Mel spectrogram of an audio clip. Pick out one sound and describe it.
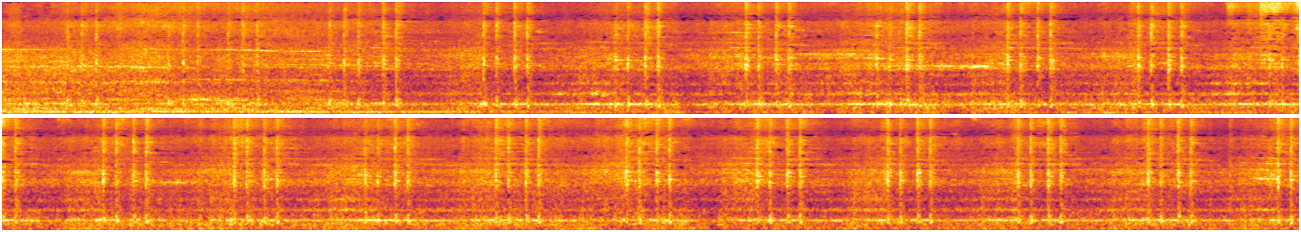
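Steel wheels squeal faintly on the rails.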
